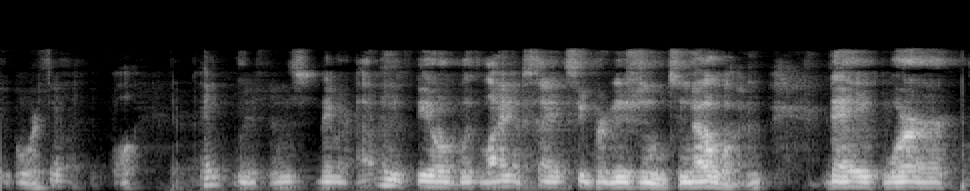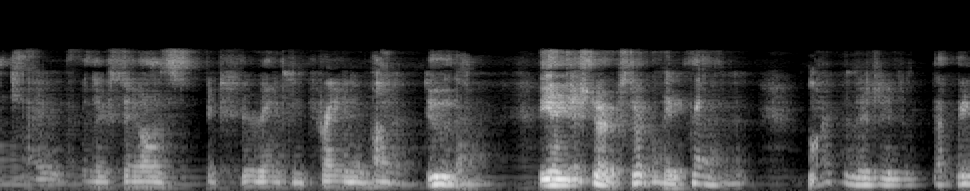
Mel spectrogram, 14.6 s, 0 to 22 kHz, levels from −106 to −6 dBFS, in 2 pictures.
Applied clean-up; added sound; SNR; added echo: neural mask model DeepFilterNet 3.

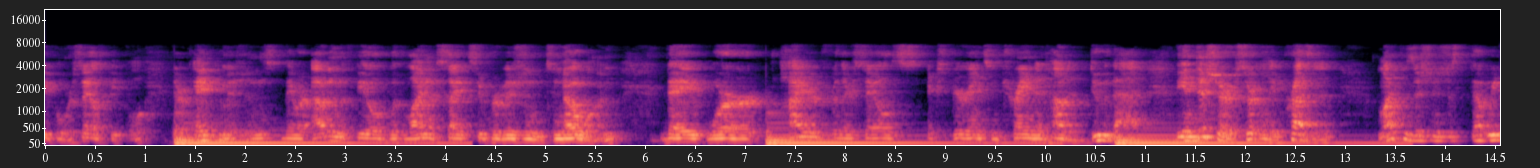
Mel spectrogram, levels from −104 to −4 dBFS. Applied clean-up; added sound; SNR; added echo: none; Bowed string instrument; 2 dB; reverberation time 0.6 s.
